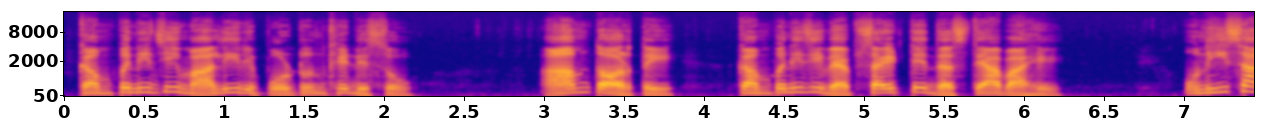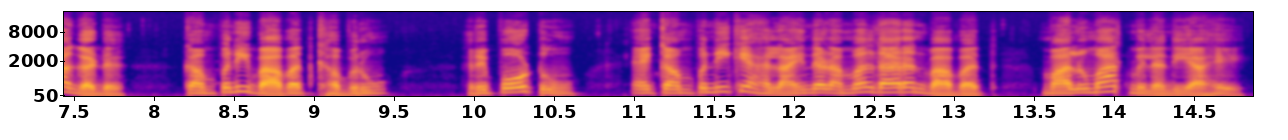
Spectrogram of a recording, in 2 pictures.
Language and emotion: Sindhi, neutral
